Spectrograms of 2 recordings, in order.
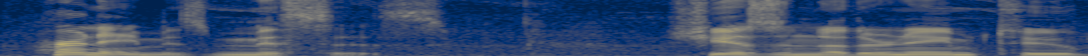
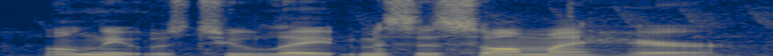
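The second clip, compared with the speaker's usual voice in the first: ordinary delivery, nothing marked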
